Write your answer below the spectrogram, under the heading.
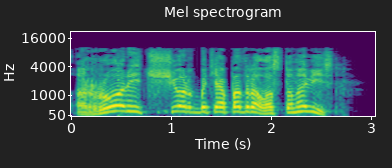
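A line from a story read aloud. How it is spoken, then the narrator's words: Yelled. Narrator (Russian): заорал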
